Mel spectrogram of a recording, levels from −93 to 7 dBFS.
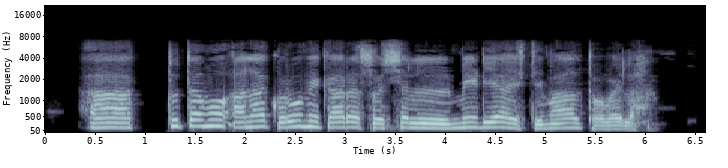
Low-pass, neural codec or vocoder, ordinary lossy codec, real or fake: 7.2 kHz; none; AAC, 32 kbps; real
